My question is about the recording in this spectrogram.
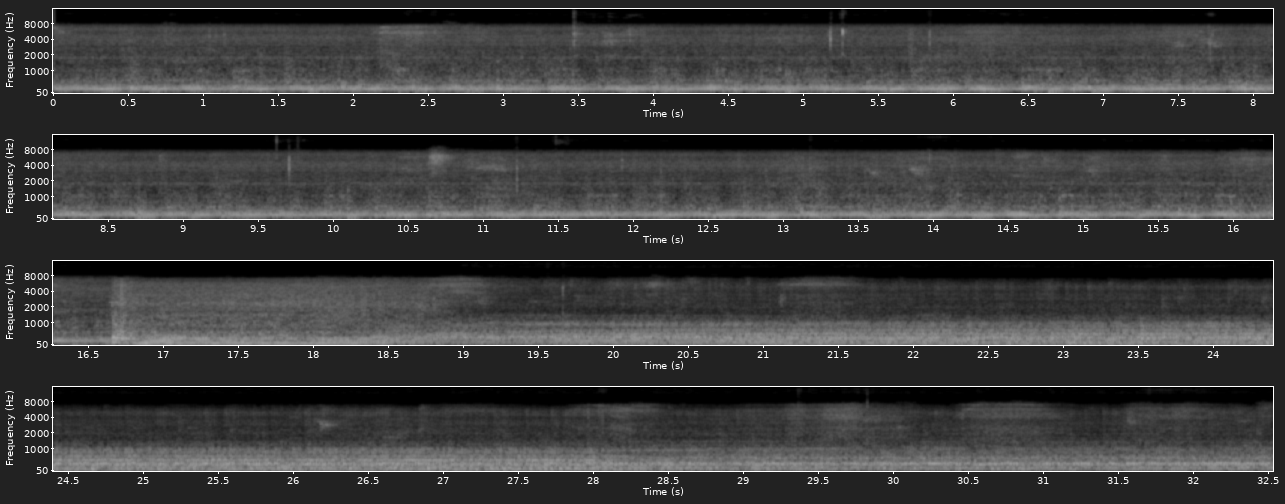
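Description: Bush front-loading washing machine running a wash cycle, its drum motor giving a steady hum as the laundry tumbles in the water. A little over halfway through there is a click, and the hum gives way to a lower, noisier running sound.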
